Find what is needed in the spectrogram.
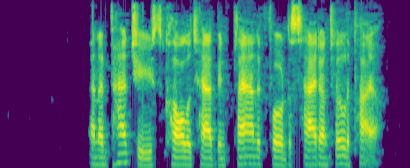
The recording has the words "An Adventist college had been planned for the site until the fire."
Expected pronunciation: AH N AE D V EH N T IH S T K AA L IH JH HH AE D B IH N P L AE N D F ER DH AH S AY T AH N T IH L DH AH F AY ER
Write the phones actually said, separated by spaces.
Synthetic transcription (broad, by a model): AH N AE D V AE N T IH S K AA L IH JH HH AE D B IH N P L AE N D F ER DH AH S AY T AH N T IH L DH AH P AY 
